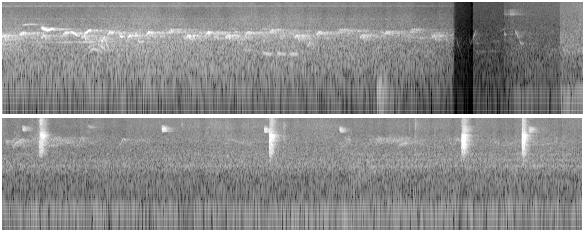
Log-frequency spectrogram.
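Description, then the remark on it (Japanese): A Japanese bush warbler gives a handful of short, harsh ground call notes, spaced irregularly against a quiet outdoor background, following a few seconds of busy mixed birdsong at the start. “地鳴き。今のはウグイスでした。”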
